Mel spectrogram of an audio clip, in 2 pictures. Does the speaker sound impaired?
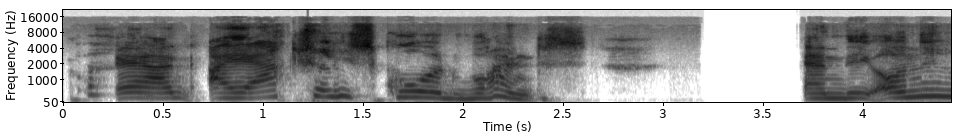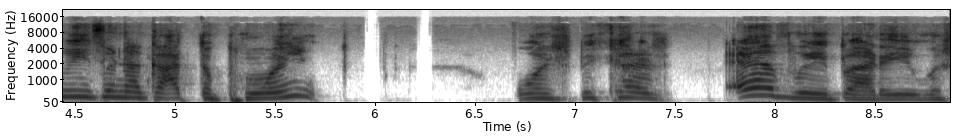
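Yes: cerebral palsy; since birth, limits movement, not quick on bike as child, felt unable to play professional tennis.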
